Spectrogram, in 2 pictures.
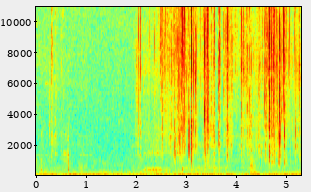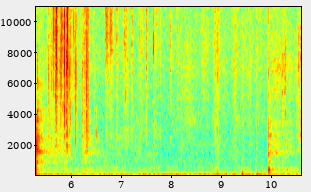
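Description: A small bundle of dried sage leaves tied with string is squeezed and rubbed with the fingertips close to the microphone. It gives a quiet, dry crinkling and crackling in short bright bursts, with a few sharper snaps around the middle and near the end. A steady low hum runs underneath throughout.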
